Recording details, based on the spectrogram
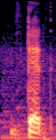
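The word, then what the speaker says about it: death: Love, in control, in डेथ। इसकी pronunciation है डेथ एंड नॉट डेप्थ, भी इसमें साइलेंट है।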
